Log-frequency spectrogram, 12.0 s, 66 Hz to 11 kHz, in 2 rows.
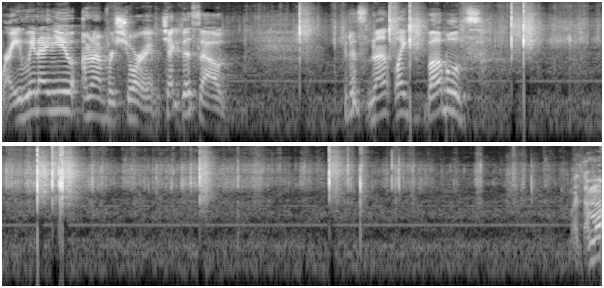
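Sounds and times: bubble wrap crinkling: 2.4s - 12.0s
bubble wrap popping: 2.9s - 12.0s.

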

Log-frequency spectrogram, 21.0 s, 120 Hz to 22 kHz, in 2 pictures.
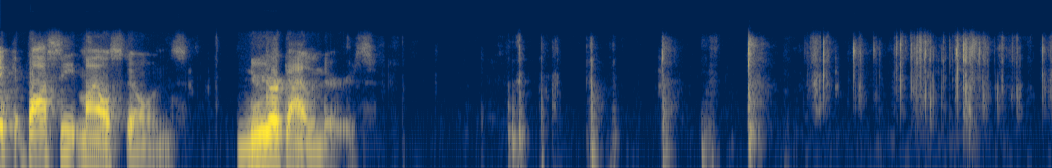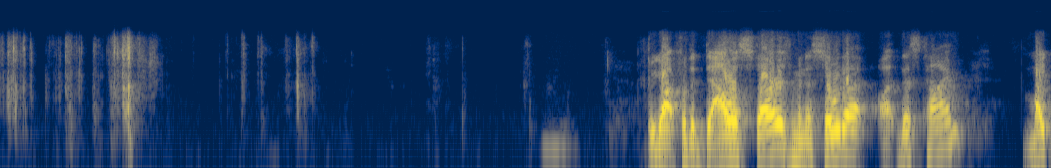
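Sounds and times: cards flipping clicks and scrapes: 5.1s - 13.7s.

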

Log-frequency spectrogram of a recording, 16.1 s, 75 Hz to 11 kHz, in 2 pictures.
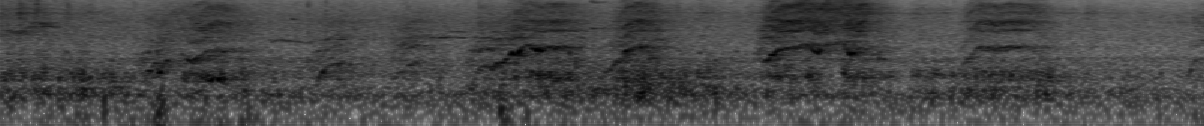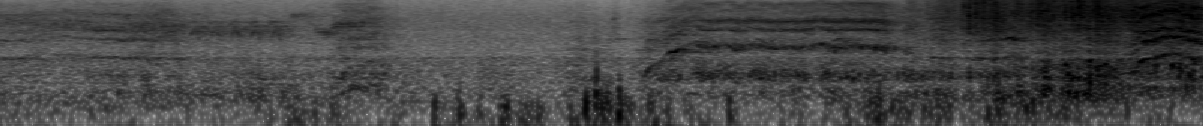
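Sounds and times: electric motor whining: 12.1s - 16.0s
tyres throwing dirt: 14.1s - 16.0s.

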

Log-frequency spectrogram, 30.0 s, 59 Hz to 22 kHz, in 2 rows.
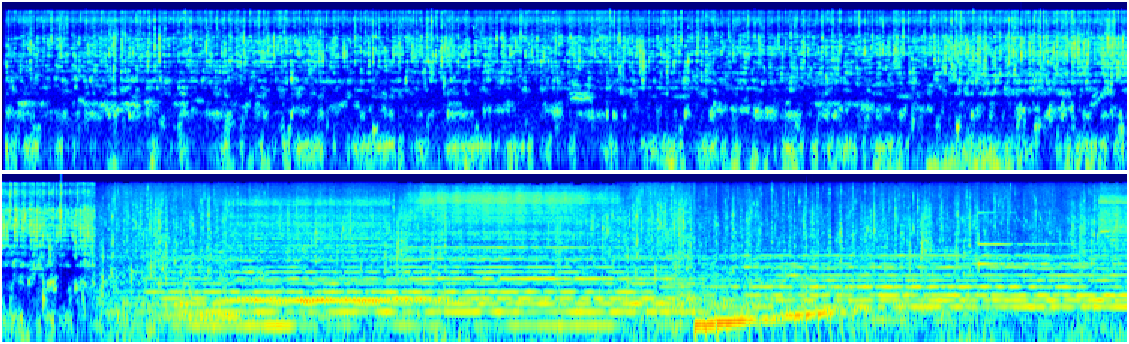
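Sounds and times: fountain water splashing: 0.0s - 30.0s.

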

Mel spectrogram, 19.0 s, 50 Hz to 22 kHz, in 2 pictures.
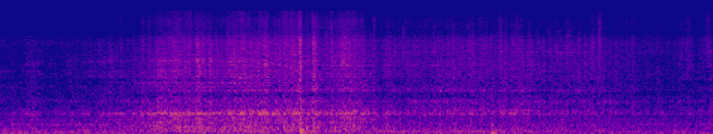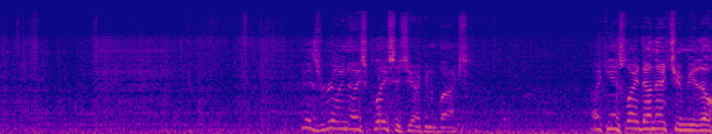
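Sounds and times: car engine and road noise: 0.0s - 19.0s.

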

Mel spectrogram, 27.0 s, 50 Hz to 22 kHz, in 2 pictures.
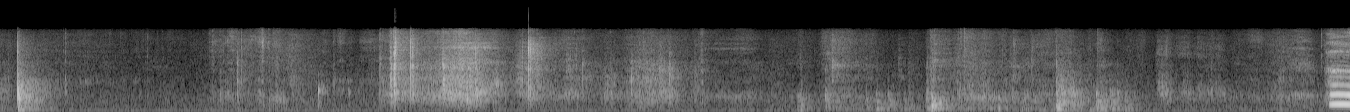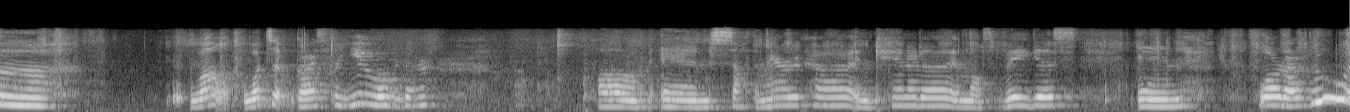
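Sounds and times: rustling handling noises: 0.7s - 7.3s.

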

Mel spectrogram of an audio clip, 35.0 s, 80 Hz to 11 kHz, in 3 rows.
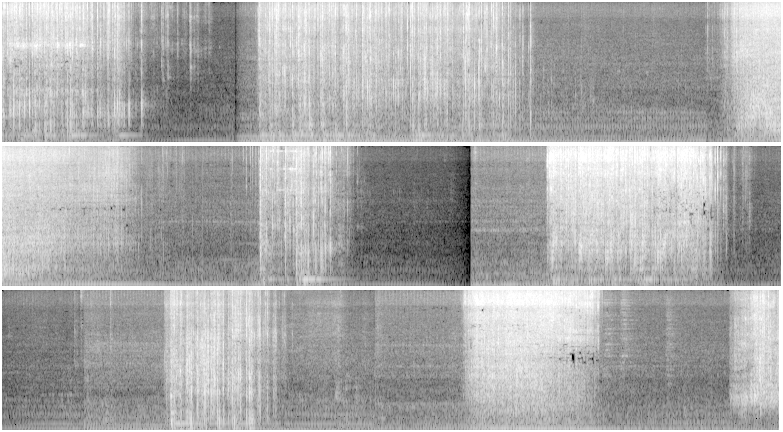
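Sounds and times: plastic toy breaking: 0.0s - 3.0s, 3.8s - 8.2s, 15.4s - 17.0s, 19.9s - 22.8s, 25.8s - 27.7s, 30.3s - 32.4s, 34.3s - 35.0s
car engine idling: 0.0s - 19.9s, 27.4s - 35.0s
tyre crushing objects: 3.8s - 8.4s, 10.6s - 14.6s, 15.4s - 17.0s, 19.9s - 22.7s, 25.8s - 27.7s, 30.3s - 32.4s, 34.3s - 35.0s.

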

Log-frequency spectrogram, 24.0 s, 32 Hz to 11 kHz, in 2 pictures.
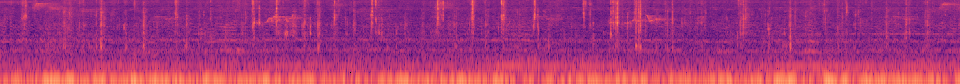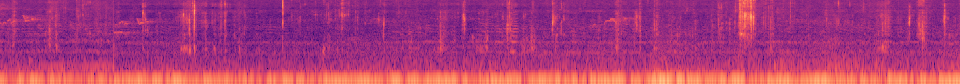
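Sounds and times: mouth clicks: 0.0s - 17.0s
food crunching: 0.0s - 24.0s
person chewing: 0.0s - 24.0s.

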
